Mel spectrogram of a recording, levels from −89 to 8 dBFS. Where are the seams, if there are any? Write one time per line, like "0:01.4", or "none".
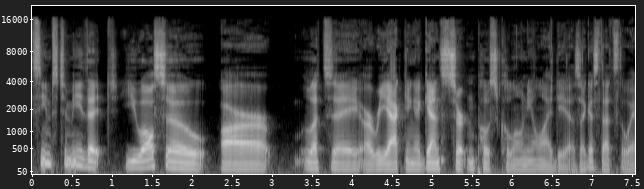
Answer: none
